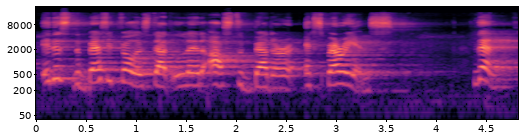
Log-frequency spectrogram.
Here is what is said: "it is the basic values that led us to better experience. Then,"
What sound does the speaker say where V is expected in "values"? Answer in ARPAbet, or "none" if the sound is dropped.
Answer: F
